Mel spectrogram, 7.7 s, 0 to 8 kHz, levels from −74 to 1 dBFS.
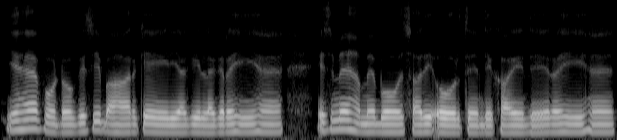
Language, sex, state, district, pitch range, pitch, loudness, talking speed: Hindi, male, Rajasthan, Churu, 115-125 Hz, 120 Hz, -26 LUFS, 145 wpm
